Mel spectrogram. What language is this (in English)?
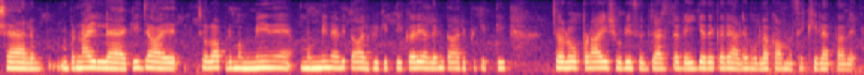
Dogri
